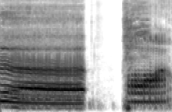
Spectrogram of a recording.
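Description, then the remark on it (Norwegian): A person imitates a Wookiee growl: a long, loud, sustained throaty roar, a brief pause, then a shorter rasping, warbling growl that trails off. “Eh, eh, det var en eh, sånn slags lyd han da lagde.”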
